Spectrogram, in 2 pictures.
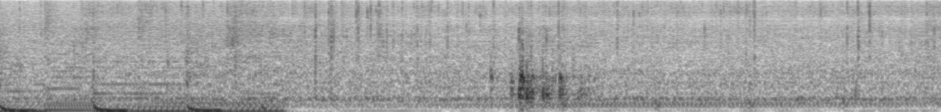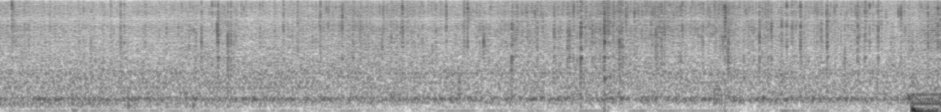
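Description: Garlic, ginger and onion sizzling and crackling in hot oil in a pan as they are stirred, with one brief louder knock about two and a half seconds in. Background music stops about a second and a half in and comes back at the very end.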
